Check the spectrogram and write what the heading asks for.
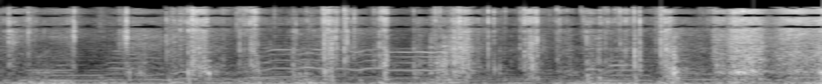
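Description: Pink plastic bubble mailer being peeled and torn open by hand: an irregular run of crinkling and ripping, loudest near the end, over background music.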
